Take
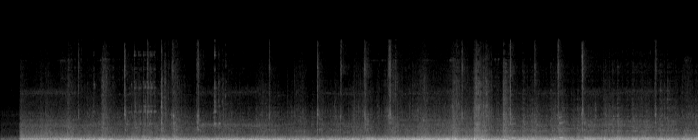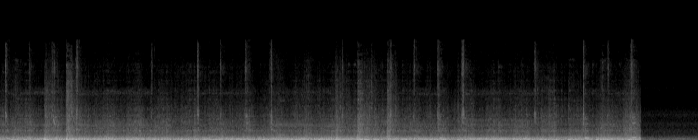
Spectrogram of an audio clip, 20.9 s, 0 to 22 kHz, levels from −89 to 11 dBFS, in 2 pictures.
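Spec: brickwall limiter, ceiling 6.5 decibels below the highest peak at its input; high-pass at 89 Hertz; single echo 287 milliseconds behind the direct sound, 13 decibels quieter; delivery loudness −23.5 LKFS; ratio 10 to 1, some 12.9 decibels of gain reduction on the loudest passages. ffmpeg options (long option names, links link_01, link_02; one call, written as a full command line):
ffmpeg -i in.wav -af "highpass=89,acompressor=threshold=-34dB:ratio=10,alimiter=level_in=7.5dB:limit=-24dB:level=0:latency=1,volume=-7.5dB,aecho=1:1:287:0.224,volume=17dB" out.wav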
